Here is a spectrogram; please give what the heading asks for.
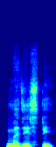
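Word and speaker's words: majesty: एक मात्रा पढ़ते हैं जे का उच्चारण हमने ज करना है ई को फिर से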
